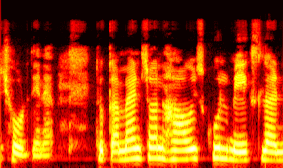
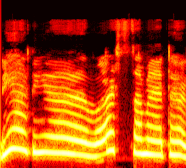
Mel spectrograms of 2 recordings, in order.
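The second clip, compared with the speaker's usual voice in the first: cheerful, bright, higher pitched delivery; 9 semitones higher, 3 dB louder than usual. Teaching how to say a sentence in different moods, demonstrating a happy tone. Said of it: "जब आप खुश हैं तो तो आपको ऐसे बोला है".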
